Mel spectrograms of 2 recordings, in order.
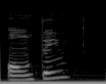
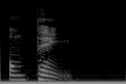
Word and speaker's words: ontem: Pronunciation tip. The word ontem, the stronger syllable, the stressed syllable, is the first one. It's on. So it should not sound as ontem. Okay? It's ontem.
